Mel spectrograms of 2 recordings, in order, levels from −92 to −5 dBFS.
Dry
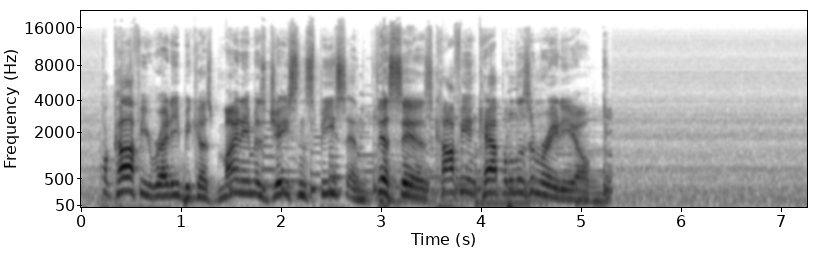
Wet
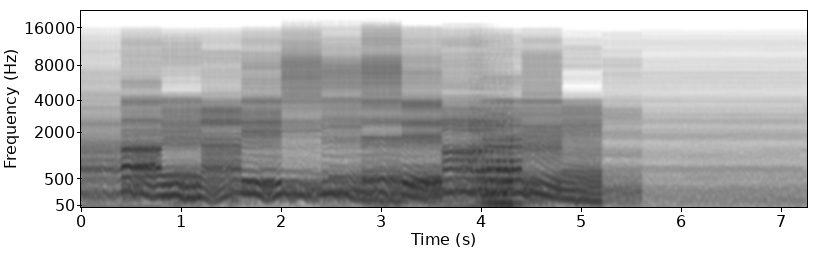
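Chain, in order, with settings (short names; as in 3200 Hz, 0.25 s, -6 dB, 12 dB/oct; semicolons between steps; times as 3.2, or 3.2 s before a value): stepped spectrum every 0.4 s; 3.81–4.32 flutter echo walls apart 10.3 m, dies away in 1.4 s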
